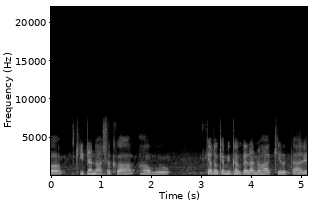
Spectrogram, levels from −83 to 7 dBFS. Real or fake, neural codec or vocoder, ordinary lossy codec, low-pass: fake; codec, 16 kHz, 2 kbps, X-Codec, HuBERT features, trained on general audio; none; none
